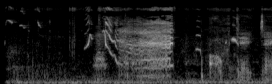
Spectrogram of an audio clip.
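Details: Wild otter giving quick high squeaky chirps that sweep down in pitch, with a burst of harsh crackling hiss and a man speaking in thanks nearby.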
